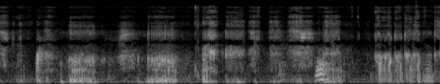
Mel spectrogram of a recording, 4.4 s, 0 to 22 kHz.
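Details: A 14-year-old pug, still liking to play-fight, making odd noises: rough snorting growls and grunts in uneven bursts, about one a second, each a short noisy blast with some whiny edges, in a small indoor space.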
